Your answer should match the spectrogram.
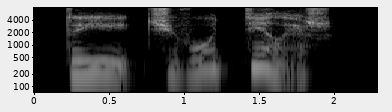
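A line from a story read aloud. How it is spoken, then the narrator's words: Choking, flustered speech. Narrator (Russian): Давлюсь словами, слюнями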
